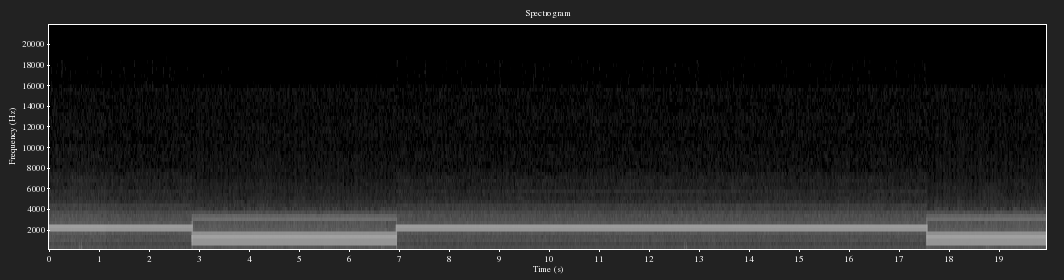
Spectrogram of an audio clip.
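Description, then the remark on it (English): Slow computer modem tones: long, steady electronic whistles that switch between a single high pitch and a lower two-note chord, each held for several seconds over a faint low hum. “Okay, that was a computer modem, a slow-speed computer modem.”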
